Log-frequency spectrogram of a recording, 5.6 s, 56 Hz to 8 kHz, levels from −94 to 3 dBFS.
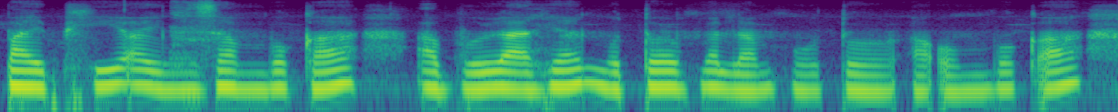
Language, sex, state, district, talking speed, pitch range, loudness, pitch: Mizo, female, Mizoram, Aizawl, 180 wpm, 155-175 Hz, -17 LUFS, 165 Hz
